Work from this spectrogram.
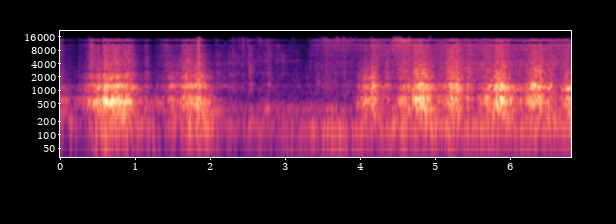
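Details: GE washer filled with water, washing: rough rasping scrape from underneath that swells and fades about once a second; not the transmission, the pulley is rubbing the bottom plate.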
